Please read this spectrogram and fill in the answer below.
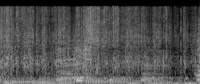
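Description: Packing paper crinkling and rustling as it is pressed and tucked into a bowl by hand, over quiet background music.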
